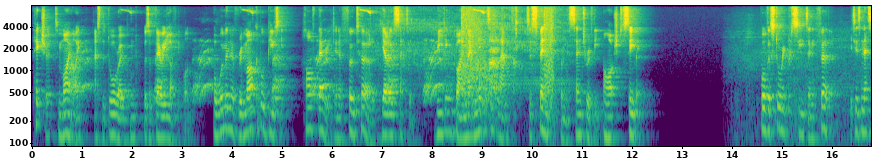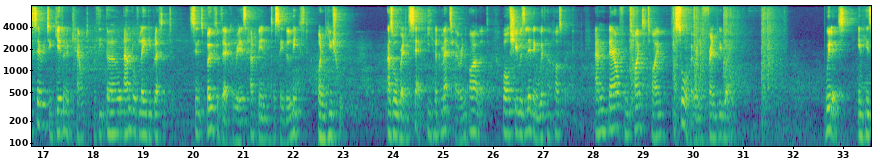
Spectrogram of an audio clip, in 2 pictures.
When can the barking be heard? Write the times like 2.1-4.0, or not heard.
0.8-9.7.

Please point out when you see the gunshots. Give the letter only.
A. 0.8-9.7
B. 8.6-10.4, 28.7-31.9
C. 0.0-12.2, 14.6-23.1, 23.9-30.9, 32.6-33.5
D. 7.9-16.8
B.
